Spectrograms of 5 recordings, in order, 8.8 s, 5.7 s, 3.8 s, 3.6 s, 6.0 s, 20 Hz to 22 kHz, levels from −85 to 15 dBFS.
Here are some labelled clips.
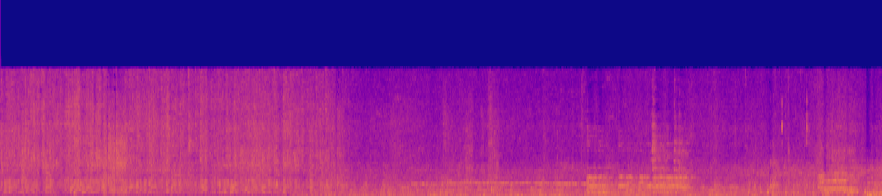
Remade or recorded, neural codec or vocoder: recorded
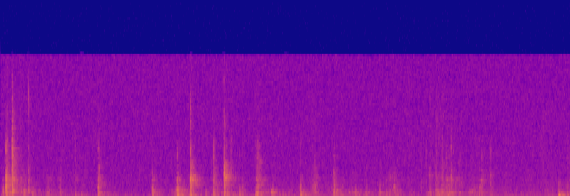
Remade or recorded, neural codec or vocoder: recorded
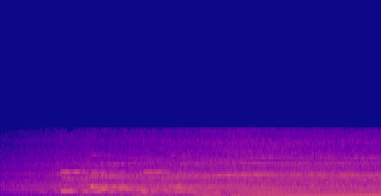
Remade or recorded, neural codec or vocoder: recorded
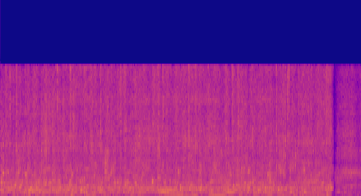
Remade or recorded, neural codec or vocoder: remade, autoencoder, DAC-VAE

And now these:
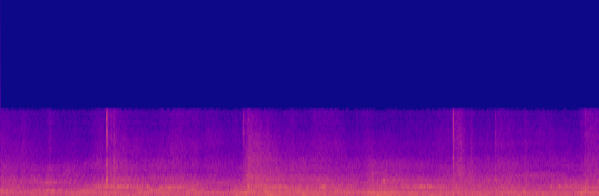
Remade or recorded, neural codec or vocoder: remade, autoencoder, DAC-VAE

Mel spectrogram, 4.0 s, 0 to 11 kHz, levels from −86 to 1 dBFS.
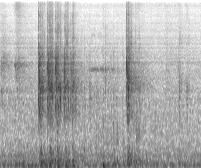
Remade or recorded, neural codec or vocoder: remade, autoencoder, DAC-VAE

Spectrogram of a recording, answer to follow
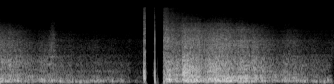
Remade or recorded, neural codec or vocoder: remade, autoencoder, DAC-VAE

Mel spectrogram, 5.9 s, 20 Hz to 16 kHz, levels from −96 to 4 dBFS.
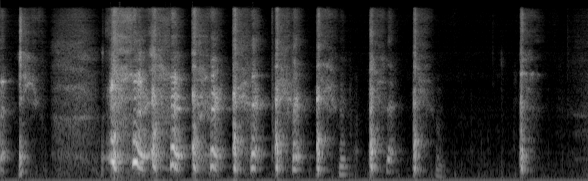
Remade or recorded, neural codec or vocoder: remade, autoencoder, DAC-VAE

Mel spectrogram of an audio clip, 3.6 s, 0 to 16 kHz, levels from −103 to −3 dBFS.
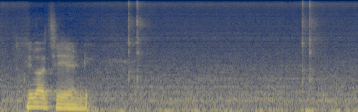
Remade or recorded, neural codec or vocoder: remade, autoencoder, DAC-VAE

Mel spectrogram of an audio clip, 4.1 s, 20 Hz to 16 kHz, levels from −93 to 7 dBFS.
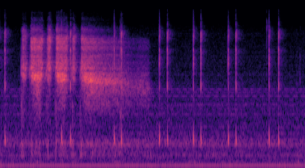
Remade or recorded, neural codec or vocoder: recorded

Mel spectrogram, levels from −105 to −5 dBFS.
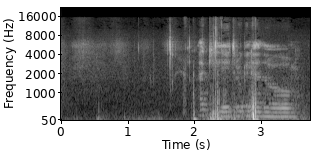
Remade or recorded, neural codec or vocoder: recorded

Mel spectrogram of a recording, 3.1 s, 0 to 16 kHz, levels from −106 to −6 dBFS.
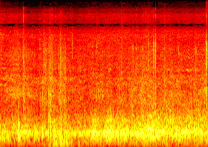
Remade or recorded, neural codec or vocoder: recorded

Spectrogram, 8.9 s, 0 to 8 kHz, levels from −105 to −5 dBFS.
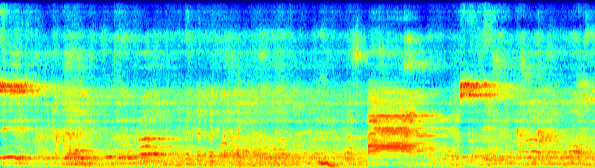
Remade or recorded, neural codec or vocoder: remade, autoencoder, DAC-VAE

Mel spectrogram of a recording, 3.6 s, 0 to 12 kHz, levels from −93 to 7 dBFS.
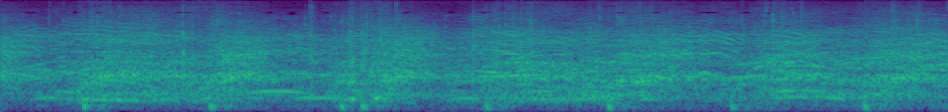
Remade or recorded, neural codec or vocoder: recorded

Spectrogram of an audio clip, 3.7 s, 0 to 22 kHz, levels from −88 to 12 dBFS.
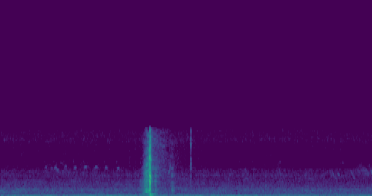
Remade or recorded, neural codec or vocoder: recorded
